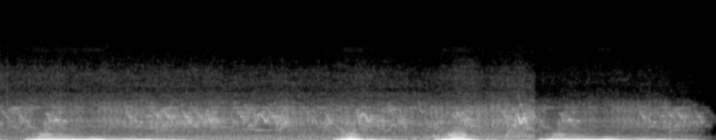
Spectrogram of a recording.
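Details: Captive tigers, described as fat, give deep, harmonic, moaning roars: a long drawn call, two short arched ones, then another long call over about seven seconds, with faint background hiss.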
